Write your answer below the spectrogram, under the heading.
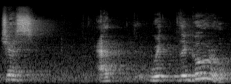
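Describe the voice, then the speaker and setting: Light background noise and audible room echo surround a man's speech. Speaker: spiritual teacher. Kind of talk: lecture. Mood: warm, animated. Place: home room.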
